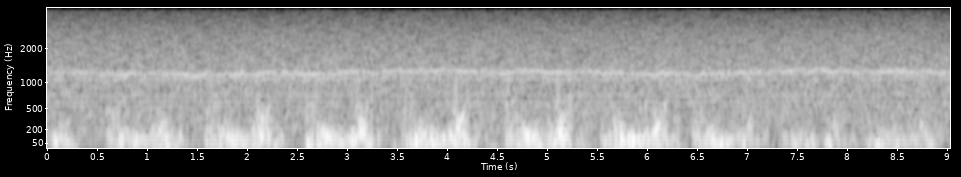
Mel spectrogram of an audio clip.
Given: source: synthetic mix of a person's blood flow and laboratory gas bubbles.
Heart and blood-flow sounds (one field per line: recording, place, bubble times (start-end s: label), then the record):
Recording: Doppler ultrasound of blood flow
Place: precordium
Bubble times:
no bubbles
From the record:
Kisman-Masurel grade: 000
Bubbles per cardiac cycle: 0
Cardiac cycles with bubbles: 0%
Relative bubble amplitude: no bubbles discernible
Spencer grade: 0 (complete lack of bubble signals)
